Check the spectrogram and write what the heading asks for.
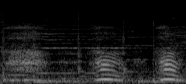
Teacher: sifat hams, yaitu nafasnya terembus atau nafasnya tidak ditahan.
